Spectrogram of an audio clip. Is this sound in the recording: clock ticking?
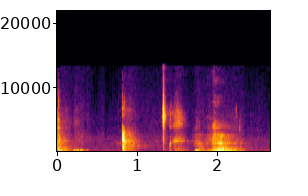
yes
